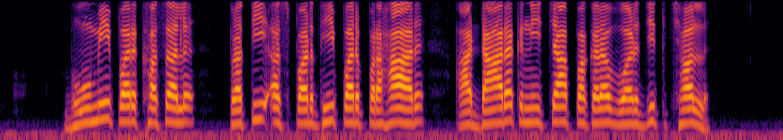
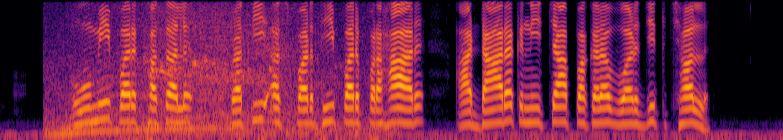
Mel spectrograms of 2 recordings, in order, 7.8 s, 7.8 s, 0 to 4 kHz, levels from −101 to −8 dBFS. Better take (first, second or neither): first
